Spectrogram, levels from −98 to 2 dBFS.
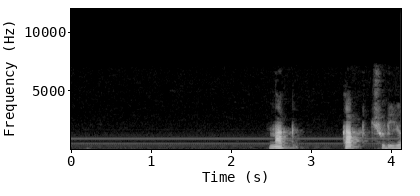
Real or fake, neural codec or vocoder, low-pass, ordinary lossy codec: real; none; 7.2 kHz; MP3, 64 kbps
